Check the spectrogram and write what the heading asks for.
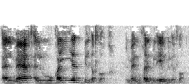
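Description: A man with an Egyptian accent, a sheikh teaching a study circle, explaining step by step, often pausing on drawn-out fillers and checking that his students follow. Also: medium pitch, slight background noise. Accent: Egyptian Arabic. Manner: frequent drawn-out hesitation fillers. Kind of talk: classroom lesson. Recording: echoey room, dull lo-fi sound.

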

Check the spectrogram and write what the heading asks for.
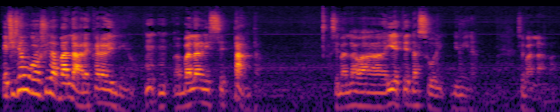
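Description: A man with a lowish, expressive voice, pushed and bright at a normal speed, plays a chatty, self-amused Tuscan woman rambling through her courtship memories. The theatrical monologue is folksy, colloquial and filler-laden, with an amused, nostalgic mood. It's recorded in an echoey room with a distant mic and hissy noise.

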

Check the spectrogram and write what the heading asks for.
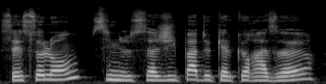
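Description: A woman voicing an impatient French police chief, a middle-aged man who speaks in a dry, curt tone, in a slow audiobook reading. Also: mid-range voice, steady tone, a little mellow, dry recording, lightly acted.

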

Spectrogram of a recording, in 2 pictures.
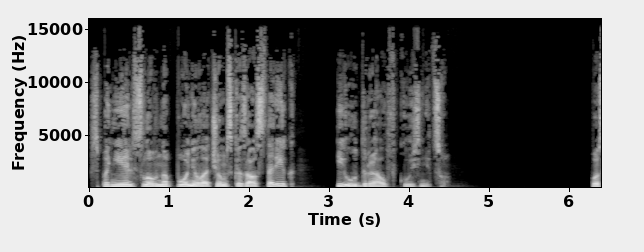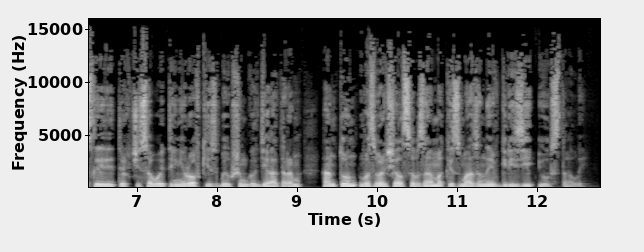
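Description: A man narrating an audiobook in an even, measured reading. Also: deep voice, no room sound, studio quality. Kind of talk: scripted narration.

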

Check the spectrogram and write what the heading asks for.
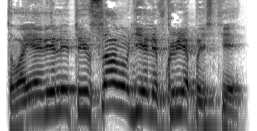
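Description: A man voicing a gruff, blustering old one-eyed warrior who is drunk and slurring. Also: high-pitched, sing-song, brisk, pitched above the performer's own voice. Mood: grumbling. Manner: blustering, loud.

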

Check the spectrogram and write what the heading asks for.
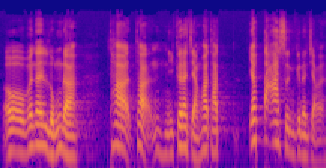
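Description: Lively, animated pastor in his fifties. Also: medium pitch, brisk. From Malaysia. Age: 50s. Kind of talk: sermon.

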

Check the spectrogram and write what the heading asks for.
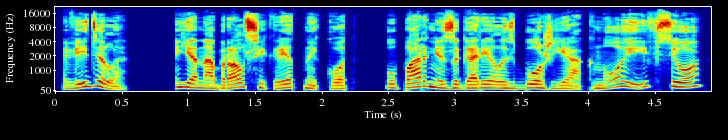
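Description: A self-proclaimed god of an online game speaks low, smug and commanding, as a woman narrator puts him on. The sound is dry and close. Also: expressive, moderate pace, no echo. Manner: smug, then shrieking in fury. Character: self-styled god, obsessive male gamer.

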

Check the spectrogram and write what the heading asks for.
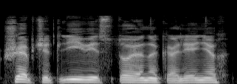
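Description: Male audiobook reader, deep-ish voice, steady and measured, dry studio sound. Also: clean tone, no echo. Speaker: audiobook narrator. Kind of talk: scripted narration.

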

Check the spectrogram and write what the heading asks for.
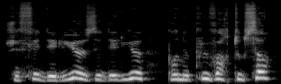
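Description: A woman's voice: fairly high pitch, normal speed, warm tone, voice pushed up, lightly acted. A woman reader voicing a terrified, superstitious young peasant man who pleads and sobs in panic. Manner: panicky, tearful, breathless pleading.

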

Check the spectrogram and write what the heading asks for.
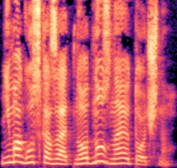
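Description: A woman's voice: on the high side, expressive, normal speed, darkish tone. A woman reading aloud, voicing a brash, boastful young boy who brags and whines, in a slightly raised voice. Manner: whiny, then swaggering and bragging. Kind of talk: audiobook character reading.

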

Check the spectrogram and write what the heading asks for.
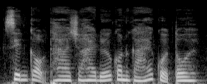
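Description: A terrified middle-aged father in an audio story, voiced by a woman, begging in a hurried rush. The voice stays soft and mellow underneath the panic. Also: high voice, steady tone. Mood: pleading. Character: frightened middle-aged father pleading for mercy.

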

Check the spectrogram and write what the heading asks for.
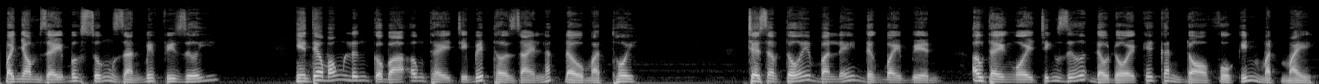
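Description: A man's voice: medium pitch, brisk, no echo. Man narrating a horror audiobook. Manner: steady storytelling, voices each character.

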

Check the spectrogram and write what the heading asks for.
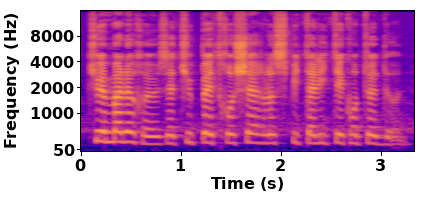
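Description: A woman's voice: on the high side, fairly even intonation, moderate pace, lightly acted. A woman reading aloud as an old female miller who tells fortunes, commanding and solemn.

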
